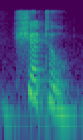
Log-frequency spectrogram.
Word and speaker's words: chateau: Now, this story has some French words, so you must pay attention to the pronunciation. It's chateau.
